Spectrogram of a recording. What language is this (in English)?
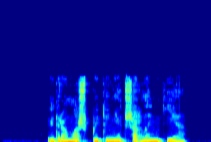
Mari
